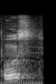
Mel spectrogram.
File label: "out", dog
